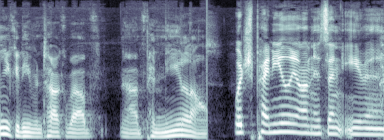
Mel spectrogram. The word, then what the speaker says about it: pineal: So then you could even talk about pineal. Which pineal isn't even... Pineal, that's how you say it.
